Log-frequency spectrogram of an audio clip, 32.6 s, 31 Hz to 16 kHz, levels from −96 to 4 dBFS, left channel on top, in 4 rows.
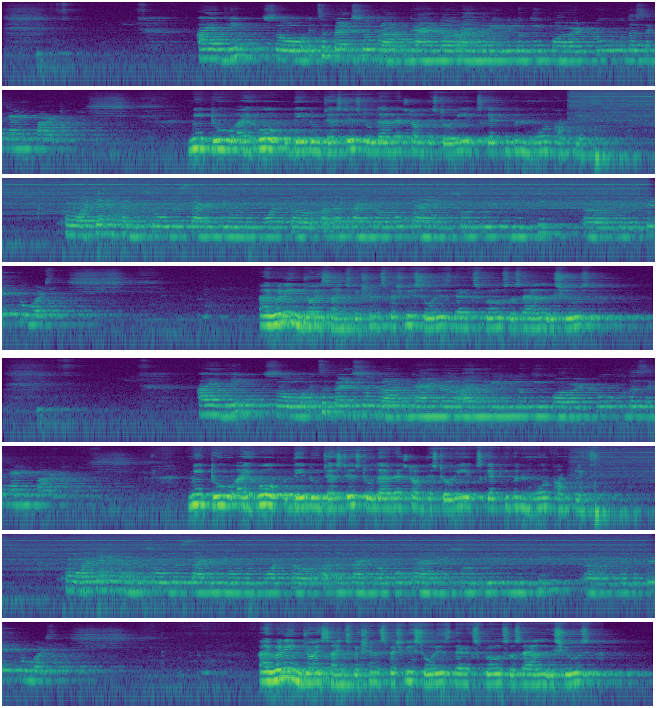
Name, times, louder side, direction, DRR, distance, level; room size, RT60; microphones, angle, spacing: voice 1, 2.4-8.9 9.3-9.7 17.1-23.1 23.6-25.1 25.4-25.9, left 1 dB, 80° left, -3 dB, 2.0 m, -32 dB
voice 2, 10.5-15.5 27.7-31.8, right 2 dB, 35° right, 8 dB, 0.5 m, -23 dB
Alarm, 15.2-24.5, left 5 dB, 60° left, 1.2 m, -40 dB
19.0 x 6.6 x 3.2 m, 2.2 s
head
